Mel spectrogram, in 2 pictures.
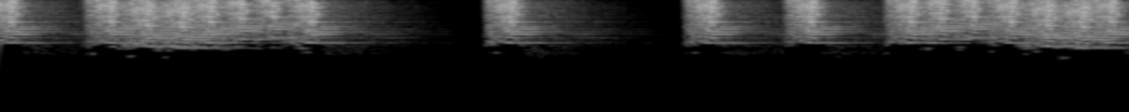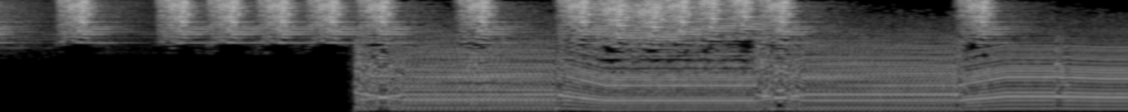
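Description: Background film music. For the first five and a half seconds only a thin, high ticking rhythm plays. Then a loud, sustained synthesizer-like part comes in, its notes sliding up and down.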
